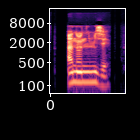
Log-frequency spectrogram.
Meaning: anonymize (to render anonymous)
- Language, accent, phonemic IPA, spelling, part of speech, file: French, France, /a.nɔ.ni.mi.ze/, anonymiser, verb, LL-Q150 (fra)-anonymiser.wav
